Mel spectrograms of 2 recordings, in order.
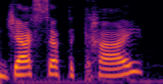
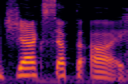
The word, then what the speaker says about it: Jacksepticeye: I always say Jackseptikai, not Jacksepticeye. I always say it wrong, but I feel like it's the Septikai part sounds more it flows better than Septiceye.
